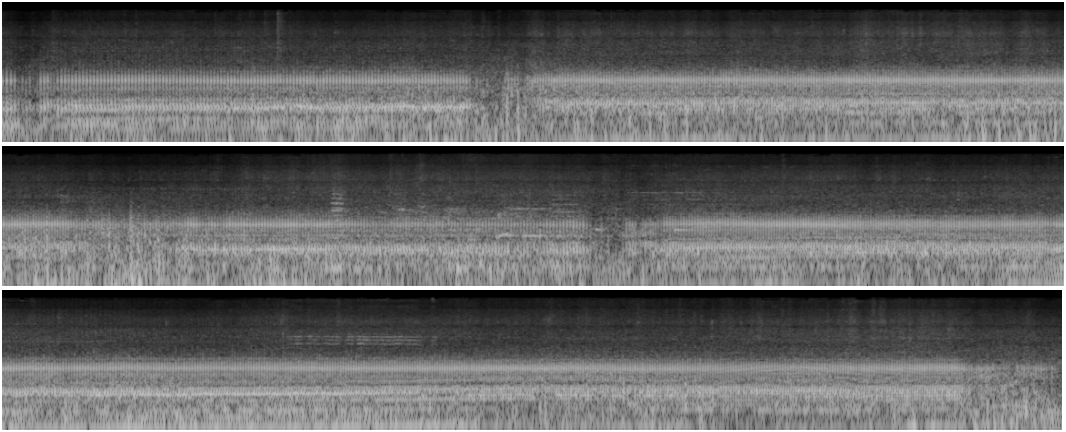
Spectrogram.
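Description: Motorcycle engine running steadily under way, heard from the rider's seat. The engine note dips briefly three times, about five, twelve and seventeen seconds in.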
